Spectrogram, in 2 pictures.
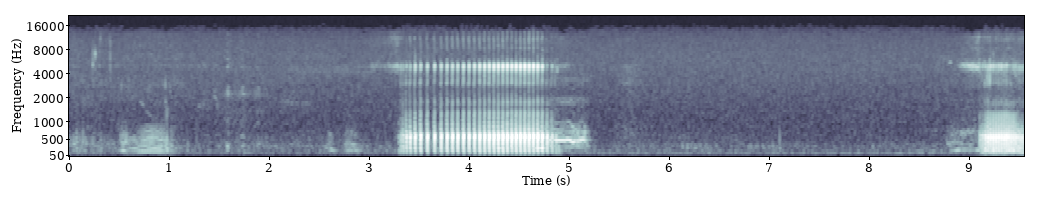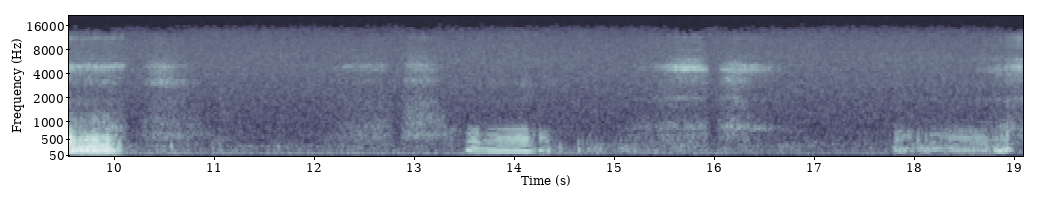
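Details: Pug dog asleep, snoring: rasping, snorting snores with irregular gaps, some louder and harsher than others, from this small flat-faced breed.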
